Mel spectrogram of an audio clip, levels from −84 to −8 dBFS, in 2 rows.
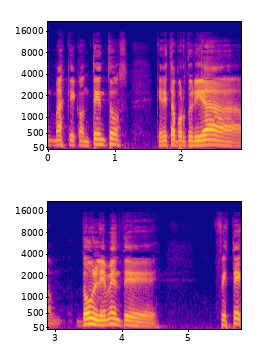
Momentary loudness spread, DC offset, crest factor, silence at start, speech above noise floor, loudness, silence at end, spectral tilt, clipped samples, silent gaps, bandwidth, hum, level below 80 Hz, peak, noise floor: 17 LU; under 0.1%; 20 dB; 0 s; 40 dB; -18 LUFS; 0 s; -4.5 dB/octave; under 0.1%; none; 16 kHz; none; -48 dBFS; 0 dBFS; -59 dBFS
